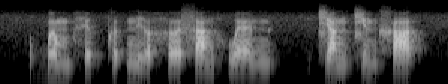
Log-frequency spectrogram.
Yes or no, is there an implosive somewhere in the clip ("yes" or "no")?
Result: yes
